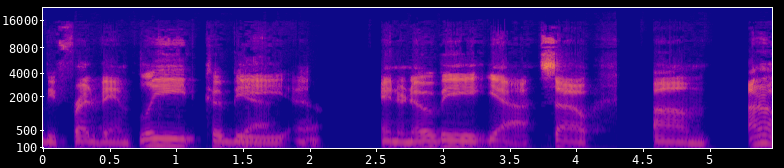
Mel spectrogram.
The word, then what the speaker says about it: Anunoby: Have I been saying his name wrong? Anunoby.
